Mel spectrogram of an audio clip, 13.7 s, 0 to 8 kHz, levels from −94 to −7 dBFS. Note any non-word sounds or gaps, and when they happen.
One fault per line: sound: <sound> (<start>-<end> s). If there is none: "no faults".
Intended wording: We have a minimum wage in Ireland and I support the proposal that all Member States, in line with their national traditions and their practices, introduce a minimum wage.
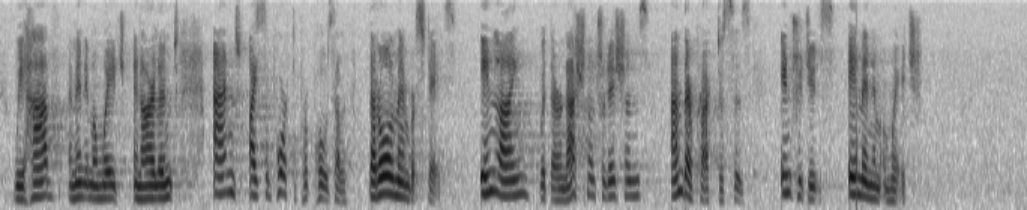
no faults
